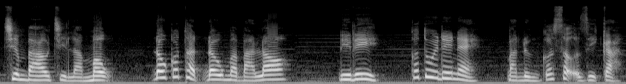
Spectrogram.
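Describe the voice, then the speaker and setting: A woman voicing an older village husband who gently scolds and reassures his wife. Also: medium pitch, lively intonation, moderate pace, soft background music, lightly acted. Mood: reassuring.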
